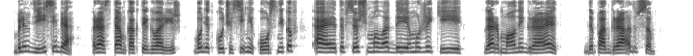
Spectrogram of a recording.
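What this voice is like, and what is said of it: Intonation of a prim schoolmistress. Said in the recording (Russian): “с интонациями воспитательницы школы благородных девиц”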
